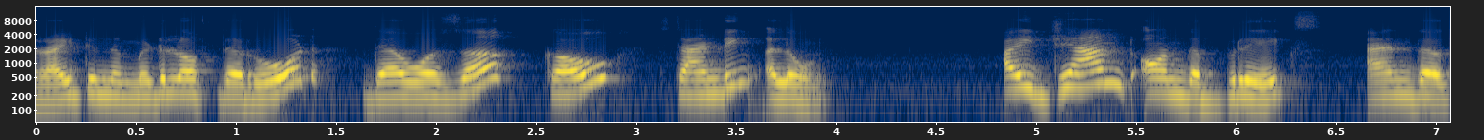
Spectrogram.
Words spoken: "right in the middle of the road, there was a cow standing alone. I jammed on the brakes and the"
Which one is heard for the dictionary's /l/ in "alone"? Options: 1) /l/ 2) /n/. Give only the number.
1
